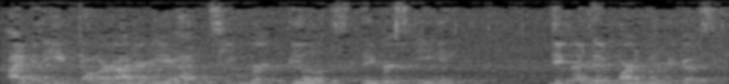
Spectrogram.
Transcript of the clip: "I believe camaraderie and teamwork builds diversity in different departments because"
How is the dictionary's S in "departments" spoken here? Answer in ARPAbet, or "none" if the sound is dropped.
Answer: none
